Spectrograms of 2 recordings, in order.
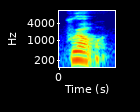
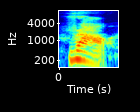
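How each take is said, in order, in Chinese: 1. Row的发音和go押韵。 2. Row的发音和cow押韵。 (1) "一排row" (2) "吵架row"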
